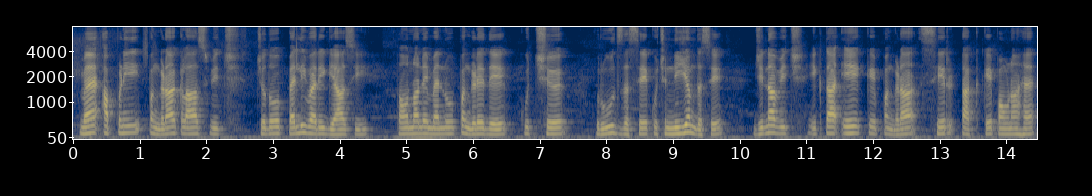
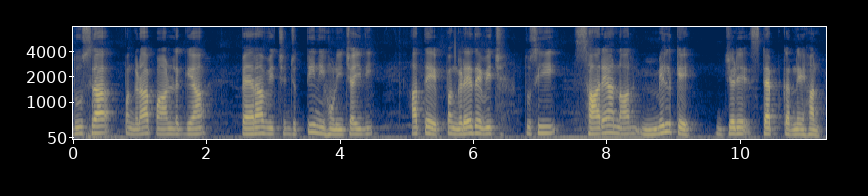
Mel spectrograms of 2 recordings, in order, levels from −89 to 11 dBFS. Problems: none marked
